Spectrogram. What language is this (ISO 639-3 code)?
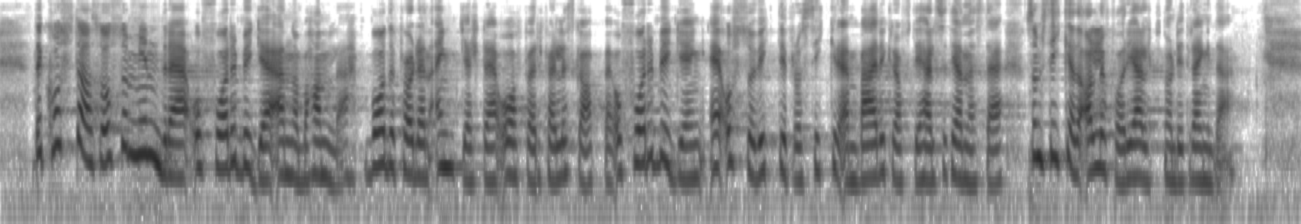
nor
